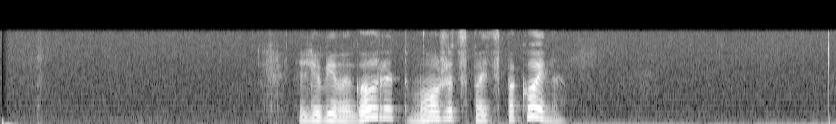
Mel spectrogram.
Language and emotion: Russian, positive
